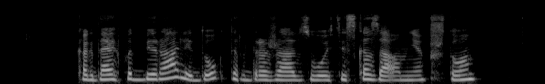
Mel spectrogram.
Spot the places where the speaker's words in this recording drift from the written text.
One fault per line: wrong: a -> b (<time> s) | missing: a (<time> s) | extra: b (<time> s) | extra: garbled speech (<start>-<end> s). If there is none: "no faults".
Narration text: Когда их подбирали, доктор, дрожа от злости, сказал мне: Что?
no faults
